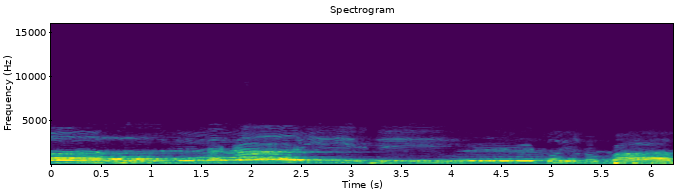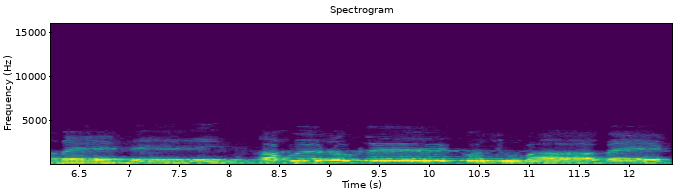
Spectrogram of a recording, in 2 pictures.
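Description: A man chanting devotional zikr into a handheld microphone, in long, held, melismatic lines over a steady low drone.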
